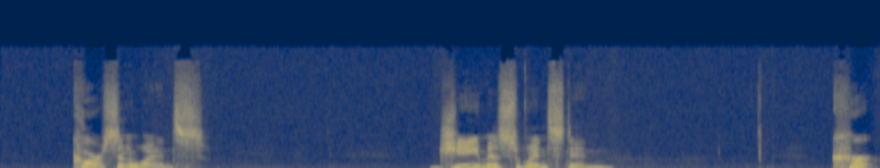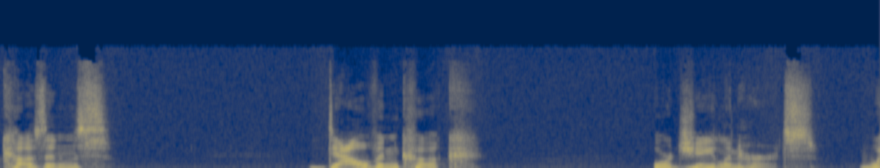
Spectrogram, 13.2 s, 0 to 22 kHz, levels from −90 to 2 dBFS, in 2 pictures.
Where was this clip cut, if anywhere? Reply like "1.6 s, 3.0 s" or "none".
none

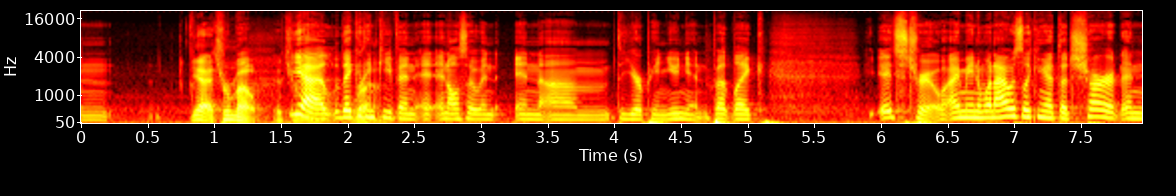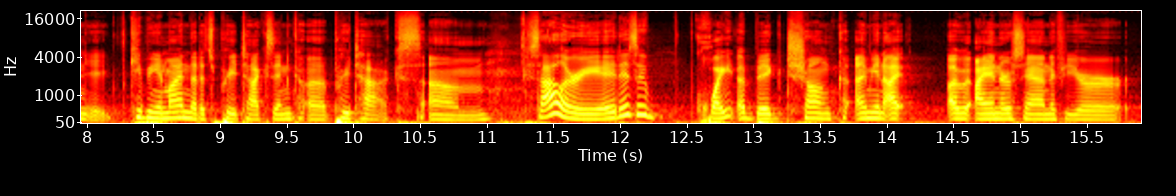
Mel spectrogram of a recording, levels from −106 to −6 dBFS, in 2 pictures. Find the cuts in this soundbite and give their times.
2.1 s

